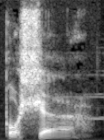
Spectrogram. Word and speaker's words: Porsche: And she does have a Porsche, but she says it like Porsche. – Porsche. – Porsche. I barely pronounce the last part of the word. It's just Porsche.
